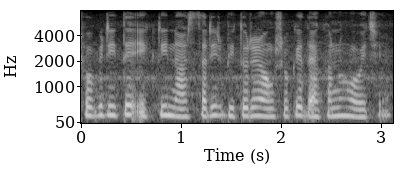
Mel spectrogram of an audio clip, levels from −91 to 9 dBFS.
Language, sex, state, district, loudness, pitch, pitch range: Bengali, female, West Bengal, Cooch Behar, -16 LUFS, 220 Hz, 210-240 Hz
